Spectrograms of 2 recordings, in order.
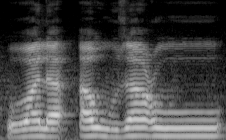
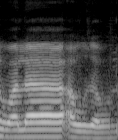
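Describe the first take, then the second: First: "वलअउज़उ" recited slowly with a short ल and long ending; unstretched लाम. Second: "वलअउज़उ" with the ला drawn out long; stretched लाम. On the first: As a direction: keep the ल short in "वलअउज़उ", loud and slow. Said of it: "लाम को नहीं खींचेंगे". ("वलअउज़उ" में ल छोटा, धीमी तिलावत) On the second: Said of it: "पढ़ा क्या जाना चाहिए". ("वलअउज़उ" में ला लंबा खींचकर) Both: Shown as a demonstration.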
